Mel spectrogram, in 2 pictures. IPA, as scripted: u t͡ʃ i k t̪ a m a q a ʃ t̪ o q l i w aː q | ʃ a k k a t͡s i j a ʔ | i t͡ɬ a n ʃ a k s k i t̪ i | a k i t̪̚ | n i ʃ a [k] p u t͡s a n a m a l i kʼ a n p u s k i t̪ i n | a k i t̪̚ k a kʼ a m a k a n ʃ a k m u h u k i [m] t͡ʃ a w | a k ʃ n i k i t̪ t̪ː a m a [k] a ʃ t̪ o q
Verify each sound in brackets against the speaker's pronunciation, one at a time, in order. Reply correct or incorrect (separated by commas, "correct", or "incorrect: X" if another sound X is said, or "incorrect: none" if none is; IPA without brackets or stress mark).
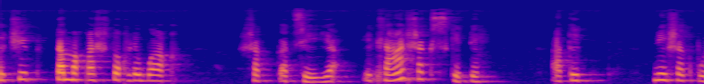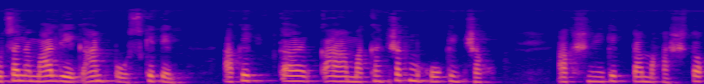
correct, incorrect: n, incorrect: q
